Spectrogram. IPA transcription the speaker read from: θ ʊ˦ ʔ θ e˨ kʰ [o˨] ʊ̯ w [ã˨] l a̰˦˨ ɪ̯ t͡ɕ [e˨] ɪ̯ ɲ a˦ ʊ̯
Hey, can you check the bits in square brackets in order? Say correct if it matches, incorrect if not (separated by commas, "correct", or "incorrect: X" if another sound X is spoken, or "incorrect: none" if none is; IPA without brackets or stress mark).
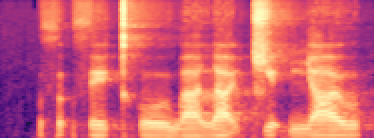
correct, incorrect: ä˨, incorrect: ḛ˦˨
